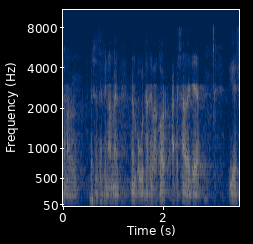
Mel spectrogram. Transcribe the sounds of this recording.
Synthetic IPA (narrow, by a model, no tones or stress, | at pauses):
amalpesesefinalmẽnnoempoɣut̪ariβakoɾapesaɾðeke | iaʃ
